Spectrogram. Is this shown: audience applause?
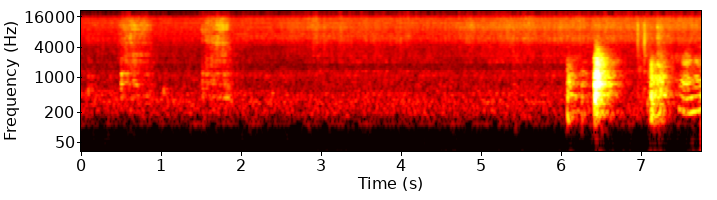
no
